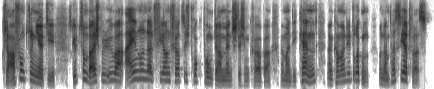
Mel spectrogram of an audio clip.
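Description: A man's voice: on the high side, very animated, normal speed, hardly any pauses, a bit bright, smooth, no echo, pitched above the performer's own voice. A blunt, know-it-all little girl from a storybook who rattles off facts in a matter-of-fact, lecturing way, as a male narrator puts her on. Her voice sits well above his own. The recording is dry and a little dull. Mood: confident.

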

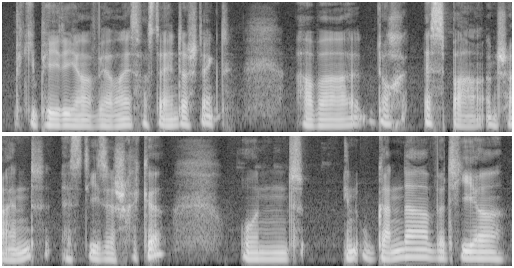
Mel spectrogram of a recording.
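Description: Middle-aged male host, informal explainer, husky and creaky, wry and musing. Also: mid-range voice, no room sound. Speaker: host of a monthly sound feature.

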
